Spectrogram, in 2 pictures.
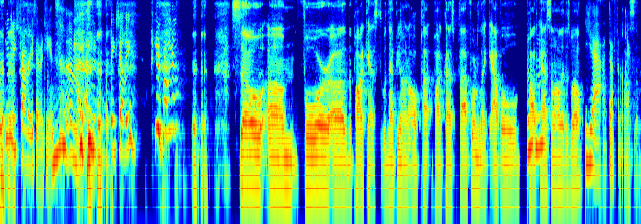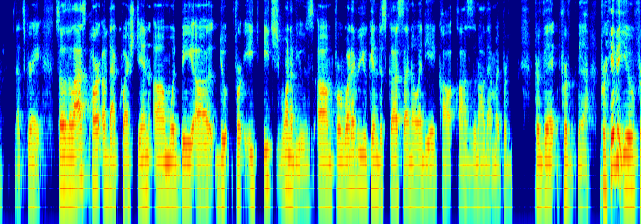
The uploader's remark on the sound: The cast, on a Zoom call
